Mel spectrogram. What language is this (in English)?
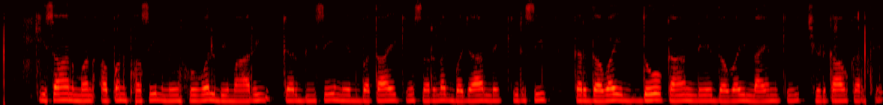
Chhattisgarhi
